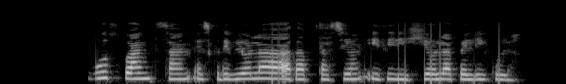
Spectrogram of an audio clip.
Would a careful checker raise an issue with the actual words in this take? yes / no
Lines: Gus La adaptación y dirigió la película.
yes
